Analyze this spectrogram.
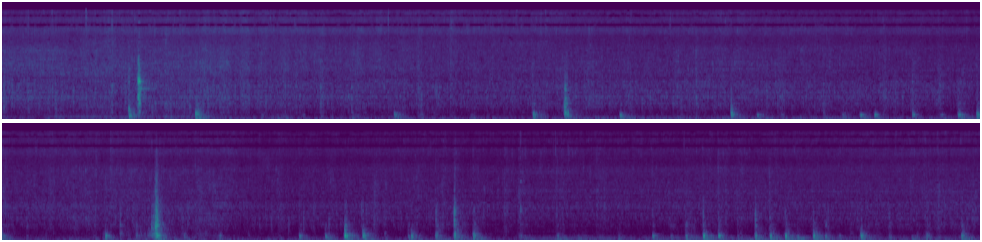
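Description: Squid and kimchi sizzling in a nonstick frying pan while being stir-fried with a silicone spatula, which knocks and scrapes against the pan. The sizzle slowly fades, and the spatula taps come more often in the last third.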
